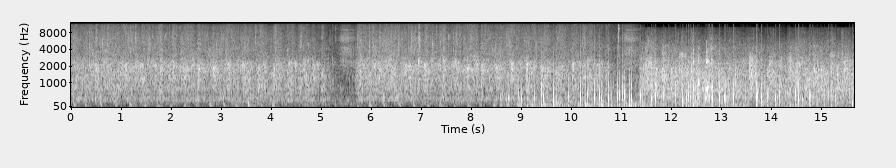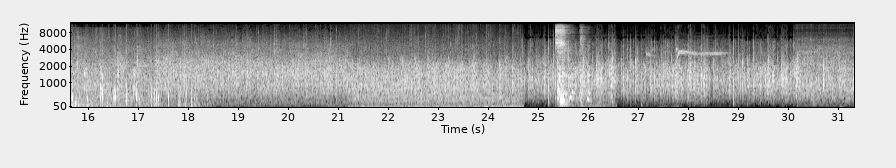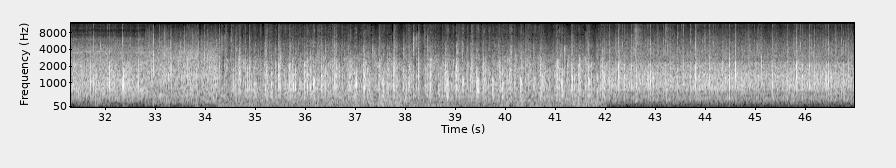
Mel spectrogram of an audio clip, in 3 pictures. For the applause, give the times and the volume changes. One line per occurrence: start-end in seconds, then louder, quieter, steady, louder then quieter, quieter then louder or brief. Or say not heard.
0.0-46.9 steady.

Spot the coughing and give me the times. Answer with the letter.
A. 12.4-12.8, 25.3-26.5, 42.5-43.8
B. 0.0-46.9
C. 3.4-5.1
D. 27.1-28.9
A.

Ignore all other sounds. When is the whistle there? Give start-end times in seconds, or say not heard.
27.1-28.9.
